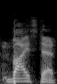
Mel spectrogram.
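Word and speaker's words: Vihstadt: I always have trouble pronouncing his name. Vistad.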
